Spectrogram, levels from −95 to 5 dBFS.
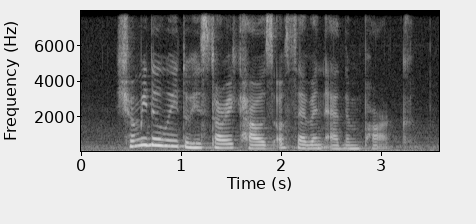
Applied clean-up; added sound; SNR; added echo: none; none; none; none.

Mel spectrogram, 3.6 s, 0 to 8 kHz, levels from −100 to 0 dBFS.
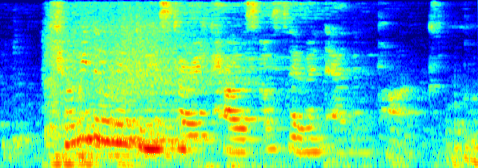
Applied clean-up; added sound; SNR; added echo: classical method WPE with log-MMSE.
